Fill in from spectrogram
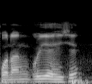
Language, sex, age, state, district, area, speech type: Assamese, male, 30-45, Assam, Lakhimpur, rural, spontaneous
